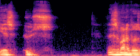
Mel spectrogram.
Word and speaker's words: hoose: But it's interesting because if you ask me to spell Hoose, as a Scot would say it, I would spell it H-O-O-S-E, which is of course house.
